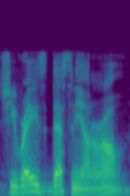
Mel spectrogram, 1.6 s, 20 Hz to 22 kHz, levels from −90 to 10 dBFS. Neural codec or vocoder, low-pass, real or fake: none; 7.2 kHz; real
